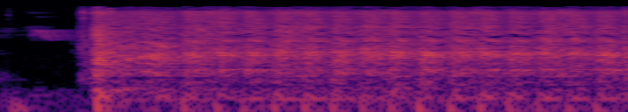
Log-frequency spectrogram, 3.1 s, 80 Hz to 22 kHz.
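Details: Jeep Grand Cherokee with codes P0320/P1391, weak battery, fuel and spark present: the starter spins steadily at about 3.5 turns a second but it never catches. Crank position sensor suspected and to be replaced.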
